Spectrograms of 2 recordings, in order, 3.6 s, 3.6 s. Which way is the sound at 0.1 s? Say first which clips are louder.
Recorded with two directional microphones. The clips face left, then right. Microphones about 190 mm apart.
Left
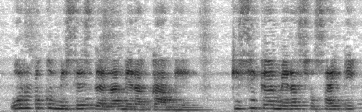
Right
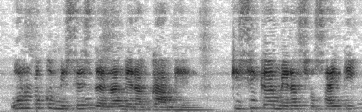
Left 7 dB; 45° left (ahead or behind).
